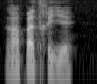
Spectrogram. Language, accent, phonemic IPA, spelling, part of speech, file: French, France, /ʁa.pa.tʁi.je/, rapatrier, verb, LL-Q150 (fra)-rapatrier.wav
- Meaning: 1. to repatriate; to send home (to send back to the country of origin) 2. to reconcile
